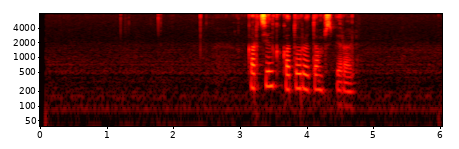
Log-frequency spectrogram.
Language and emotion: Russian, neutral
